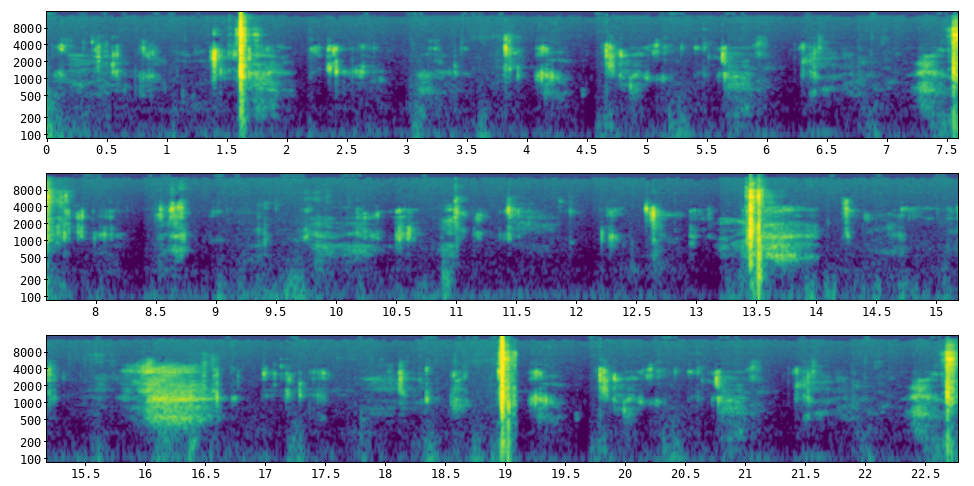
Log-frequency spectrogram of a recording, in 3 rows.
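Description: Big League Chew bubble gum being chewed: a continuous run of irregular, smacking mouth clicks several times a second, with a few sharper, louder snaps spread through, the loudest about 19 seconds in.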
